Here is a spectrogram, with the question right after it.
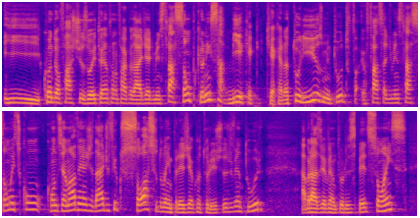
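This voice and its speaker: A man's voice: medium pitch, animated, very fast. A middle-aged man from Minas Gerais with a Minas Gerais accent, a podcast guest telling his story reflectively, with many restarts. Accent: Minas Gerais Portuguese. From Minas Gerais, Brazil.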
